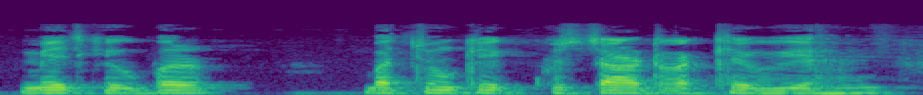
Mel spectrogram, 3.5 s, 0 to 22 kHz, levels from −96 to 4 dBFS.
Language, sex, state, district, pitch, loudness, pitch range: Hindi, male, Uttar Pradesh, Lalitpur, 105 Hz, -19 LUFS, 100-110 Hz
